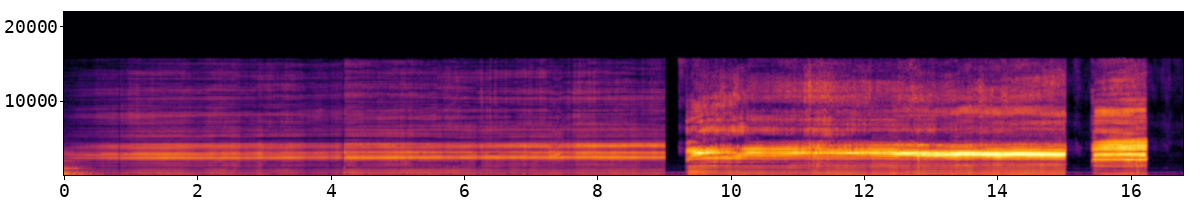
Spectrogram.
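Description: AC TIG welding arc on aluminum at about 115 amps, a steady buzz. It cuts out about nine seconds in and comes back louder, then stops briefly near fifteen seconds and cuts off for good shortly before the end.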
